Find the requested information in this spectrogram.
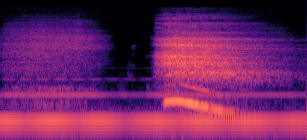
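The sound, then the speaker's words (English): A deep breath during a guided breathing moment in a talk on mental wellness: a soft airy inhale, a short pause, then a louder sighing exhale with a falling voiced tone, over a steady low hum. “Let's all take a breath.”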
